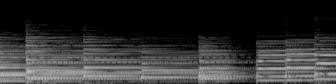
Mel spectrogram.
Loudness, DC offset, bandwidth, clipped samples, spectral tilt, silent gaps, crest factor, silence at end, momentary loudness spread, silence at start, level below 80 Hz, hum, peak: -25 LUFS; under 0.1%; 12 kHz; under 0.1%; -7 dB/octave; none; 16 dB; 0 s; 8 LU; 0 s; -54 dBFS; none; -8 dBFS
